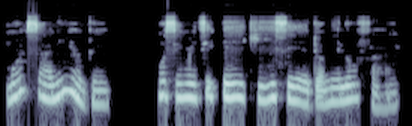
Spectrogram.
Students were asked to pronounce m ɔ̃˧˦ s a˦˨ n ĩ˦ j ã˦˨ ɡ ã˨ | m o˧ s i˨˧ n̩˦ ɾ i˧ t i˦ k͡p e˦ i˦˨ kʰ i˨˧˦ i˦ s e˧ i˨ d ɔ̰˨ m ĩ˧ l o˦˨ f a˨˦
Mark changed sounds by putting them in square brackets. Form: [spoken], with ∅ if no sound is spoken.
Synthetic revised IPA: m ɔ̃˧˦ s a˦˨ n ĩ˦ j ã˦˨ ɡ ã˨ | m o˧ s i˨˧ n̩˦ ɾ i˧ t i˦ k͡p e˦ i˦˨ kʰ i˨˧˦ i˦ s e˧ [ɛ˨] d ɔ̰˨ m ĩ˧ l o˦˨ f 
